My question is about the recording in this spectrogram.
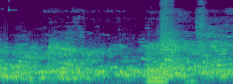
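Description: Indistinct voices chattering, quieter than the speech around it, with a short hiss-like burst about a second and a half in.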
